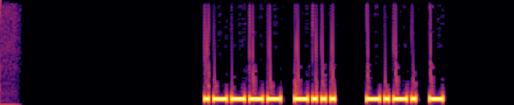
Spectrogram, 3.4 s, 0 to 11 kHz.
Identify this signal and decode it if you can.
Morse code, heard as a keyed tone, about 40 wpm, 700 Hz. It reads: 1B CT
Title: Field Day Exchanges Encore - 40wpm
